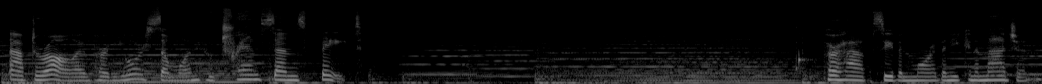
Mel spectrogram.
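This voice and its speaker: A solemn, commanding female ruler in a video game cutscene, acted by a woman. The mid-pitched voice is measured and formal, gracious yet authoritative, with clear music behind it. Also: little pitch movement, close to an everyday voice. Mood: warm, welcoming.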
